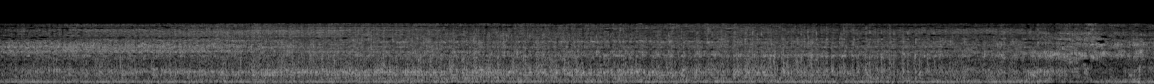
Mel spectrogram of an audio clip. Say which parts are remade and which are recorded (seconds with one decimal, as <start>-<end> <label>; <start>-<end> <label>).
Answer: 0.0-2.8 recorded; 2.8-4.4 remade; 4.4-6.4 recorded; 6.4-10.4 remade; 10.4-11.5 recorded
